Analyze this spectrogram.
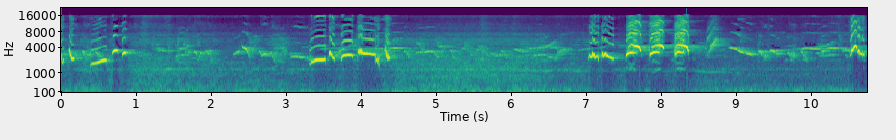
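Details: Caged oriental magpie-robin (kacer) answering a challenging rival with loud song: bursts of whistled, warbling notes and sharp chirps separated by quieter gaps, over a low steady hum.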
